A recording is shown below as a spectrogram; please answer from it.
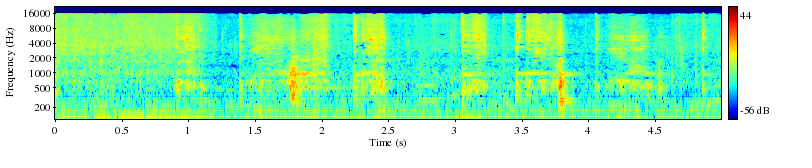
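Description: Chopped onions and two bay leaves fry in hot oil in a pan, a continuous soft sizzle under repeated close scraping stir strokes at an uneven rhythm.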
